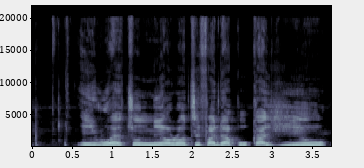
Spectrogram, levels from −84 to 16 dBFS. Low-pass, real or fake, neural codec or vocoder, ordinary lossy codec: none; fake; vocoder, 48 kHz, 128 mel bands, Vocos; none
